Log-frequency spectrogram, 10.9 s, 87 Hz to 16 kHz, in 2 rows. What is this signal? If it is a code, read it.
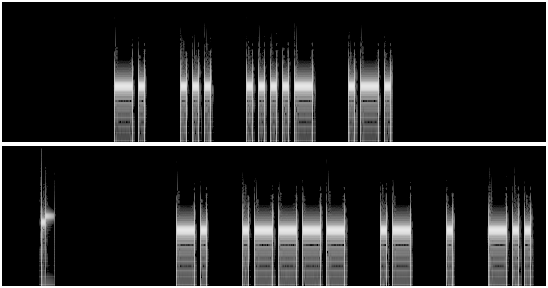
Morse code, heard as a keyed tone, about 20 wpm, spaced as for 14 wpm, 700 Hz. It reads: NS4R N1AED
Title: 076 Lesson 13g - Letter L - Call Signs 20wpm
